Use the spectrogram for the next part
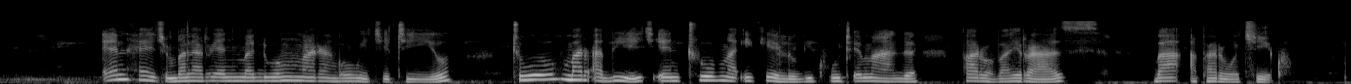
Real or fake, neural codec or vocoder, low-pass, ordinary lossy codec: fake; codec, 16 kHz, 2 kbps, X-Codec, HuBERT features, trained on general audio; none; none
